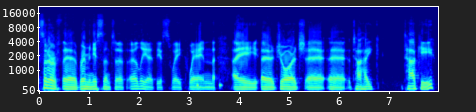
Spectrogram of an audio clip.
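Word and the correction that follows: Takei: I mispronounced Takai, it. Right? – Takai, yes.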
